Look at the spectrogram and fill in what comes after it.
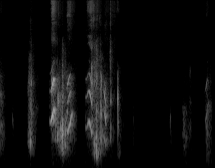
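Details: Cavalier King Charles Spaniel puppies playing with each other and exploring during potty training, giving short high whimpering yelps in three quick bursts, then faint squeaks after a pause, indoors.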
